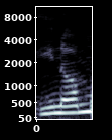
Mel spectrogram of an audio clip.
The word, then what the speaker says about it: enum: going to be state do you all pronounce this thing as enum or enume I specifically say enume because I know it's enumeration So I say enume same thing for like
